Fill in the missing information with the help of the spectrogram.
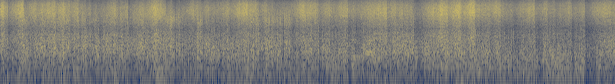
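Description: Stormy sea surf breaking and surging against a stone sea wall, with strong wind buffeting the microphone in a steady, loud rush.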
